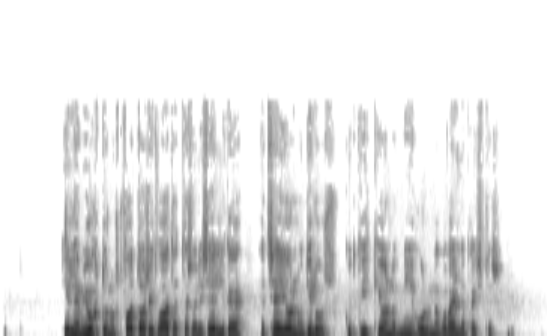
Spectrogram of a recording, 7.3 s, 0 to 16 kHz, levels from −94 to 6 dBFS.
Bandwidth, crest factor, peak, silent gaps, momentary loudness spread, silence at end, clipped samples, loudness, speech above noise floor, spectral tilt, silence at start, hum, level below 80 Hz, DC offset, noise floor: 11 kHz; 18 dB; -2 dBFS; none; 14 LU; 0.65 s; under 0.1%; -20 LUFS; 66 dB; -8 dB/octave; 0.85 s; none; -54 dBFS; under 0.1%; -86 dBFS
